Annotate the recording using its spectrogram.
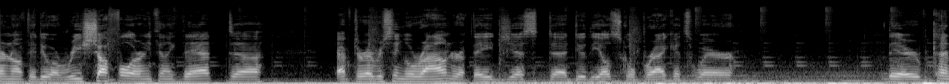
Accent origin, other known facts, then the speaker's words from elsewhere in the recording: Michigan, United States; I'm from Michigan and I'm a Wolverines fan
